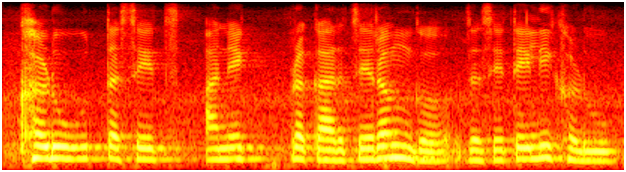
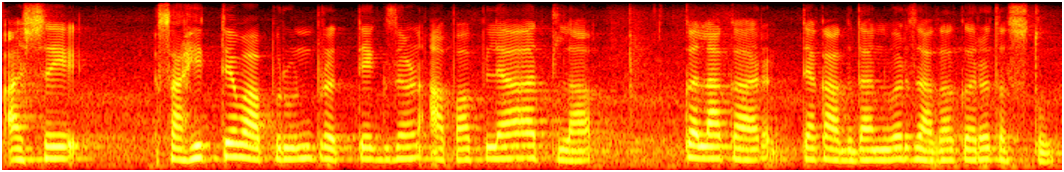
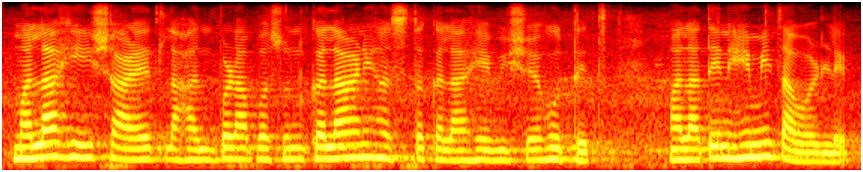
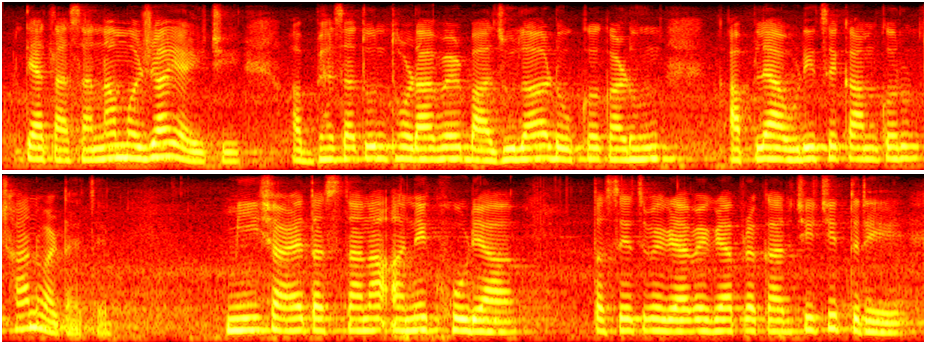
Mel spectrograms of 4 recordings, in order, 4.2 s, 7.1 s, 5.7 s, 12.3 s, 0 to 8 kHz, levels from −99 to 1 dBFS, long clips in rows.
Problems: constant background noise, continuous background conversations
